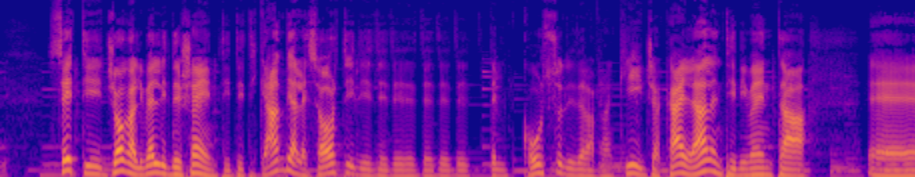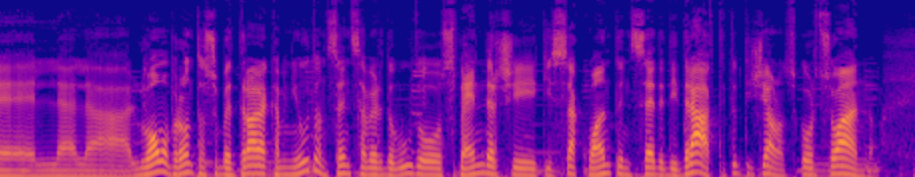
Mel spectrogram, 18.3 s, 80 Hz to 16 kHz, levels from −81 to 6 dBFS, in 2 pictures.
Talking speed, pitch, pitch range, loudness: 165 wpm, 140 Hz, 120-160 Hz, -22 LUFS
